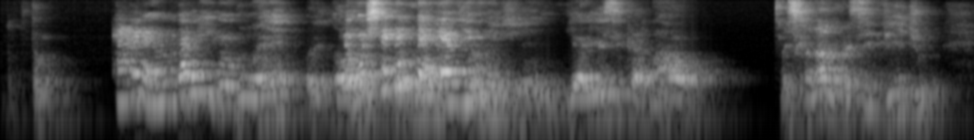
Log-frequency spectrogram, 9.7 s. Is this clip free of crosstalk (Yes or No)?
No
